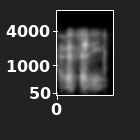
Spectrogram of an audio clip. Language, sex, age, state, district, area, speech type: Manipuri, male, 45-60, Manipur, Imphal West, urban, conversation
